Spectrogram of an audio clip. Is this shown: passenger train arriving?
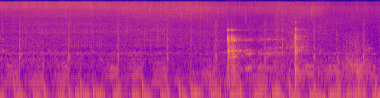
no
